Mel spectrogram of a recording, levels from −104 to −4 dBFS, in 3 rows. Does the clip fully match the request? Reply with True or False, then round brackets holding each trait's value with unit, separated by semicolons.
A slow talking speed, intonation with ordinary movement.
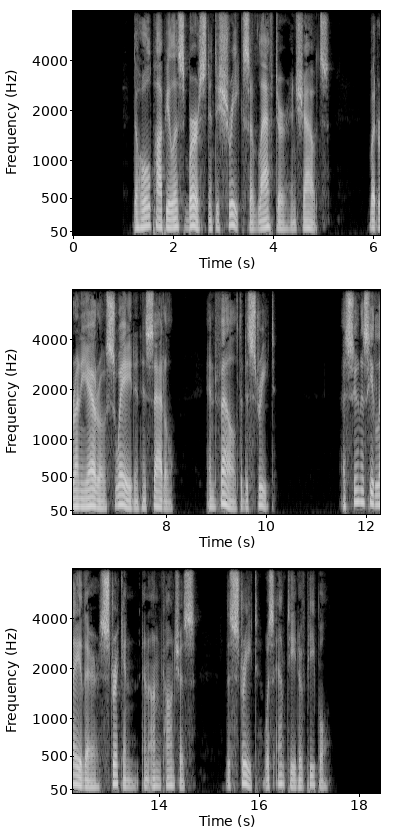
True (115 wpm; 4.5 semitones)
